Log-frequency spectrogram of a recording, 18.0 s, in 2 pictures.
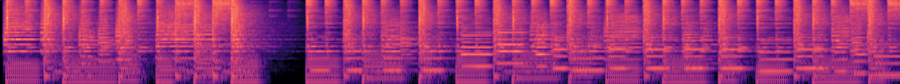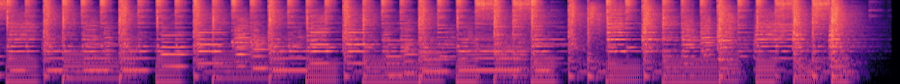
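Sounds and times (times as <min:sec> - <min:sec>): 
backing track: 0:00.0 - 0:17.8.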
